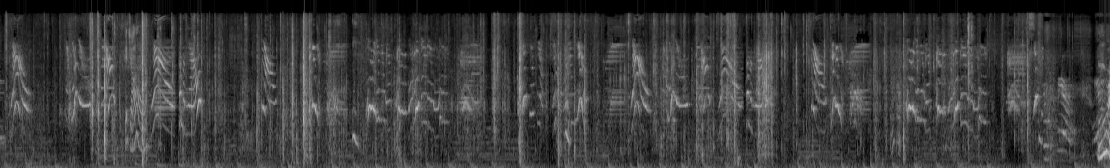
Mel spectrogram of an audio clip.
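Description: Electronic meows and chirps from a FurReal Walkalots toy cat, repeated many times over background music, with a few clicks from the cardboard packaging being handled.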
